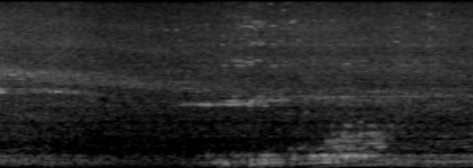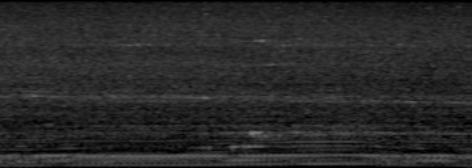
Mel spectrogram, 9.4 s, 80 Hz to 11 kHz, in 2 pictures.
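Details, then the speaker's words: 2014 Subaru STI on a Link G4x flex-fuel tune: revs brought up slowly, the engine stumbles with irregular popping and uneven pulses over a rumbling exhaust; rich misfire, tuner suspects a Link ECU or firmware-update issue, not confirmed. "You can hear it. Rich misfire. I think it's a link issue."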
